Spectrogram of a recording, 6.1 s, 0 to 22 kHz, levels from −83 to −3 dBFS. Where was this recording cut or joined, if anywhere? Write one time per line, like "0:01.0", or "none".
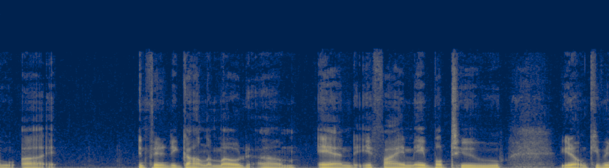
0:03.1

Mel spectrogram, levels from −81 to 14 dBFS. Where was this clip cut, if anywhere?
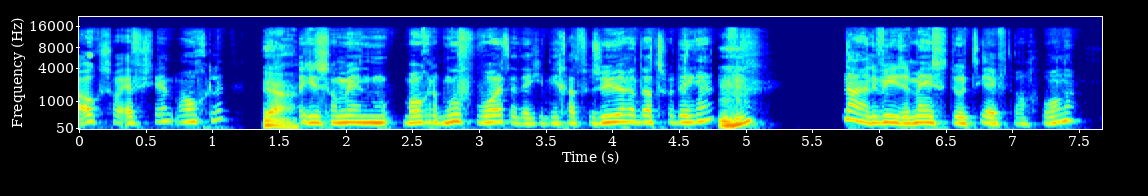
none

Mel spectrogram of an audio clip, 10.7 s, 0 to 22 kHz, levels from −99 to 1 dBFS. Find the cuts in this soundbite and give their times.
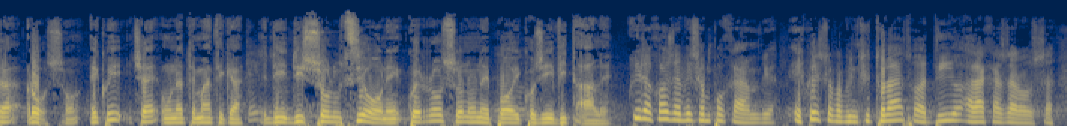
0:07.8

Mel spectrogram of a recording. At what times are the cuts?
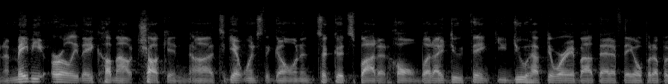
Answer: none

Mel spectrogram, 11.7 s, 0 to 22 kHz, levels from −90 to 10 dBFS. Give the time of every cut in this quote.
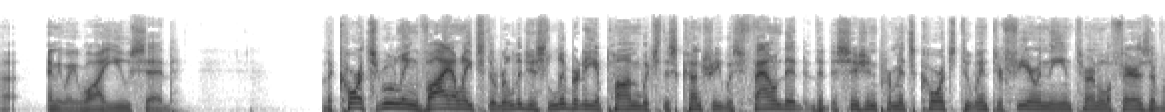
0:03.2

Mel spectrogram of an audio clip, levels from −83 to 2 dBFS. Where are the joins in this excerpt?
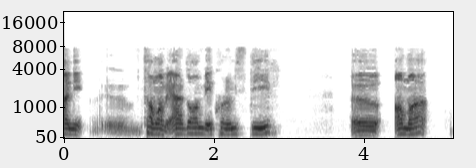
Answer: none

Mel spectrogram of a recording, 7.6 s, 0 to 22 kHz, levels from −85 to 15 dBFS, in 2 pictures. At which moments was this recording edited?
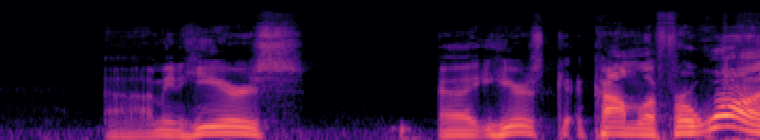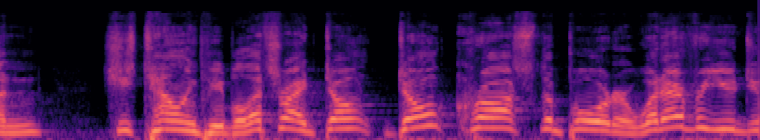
none

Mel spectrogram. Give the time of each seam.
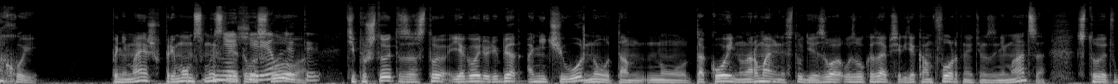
0:05.8
0:07.4

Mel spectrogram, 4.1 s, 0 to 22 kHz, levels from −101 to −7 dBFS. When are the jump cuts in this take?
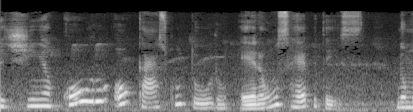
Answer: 0:02.3

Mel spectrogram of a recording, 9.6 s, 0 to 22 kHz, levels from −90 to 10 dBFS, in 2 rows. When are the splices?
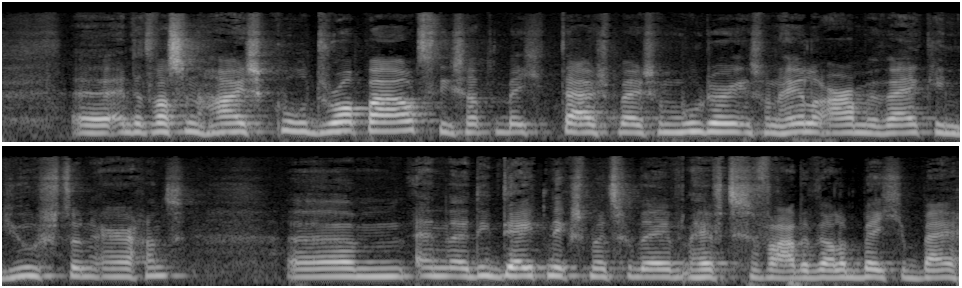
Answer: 0:08.2

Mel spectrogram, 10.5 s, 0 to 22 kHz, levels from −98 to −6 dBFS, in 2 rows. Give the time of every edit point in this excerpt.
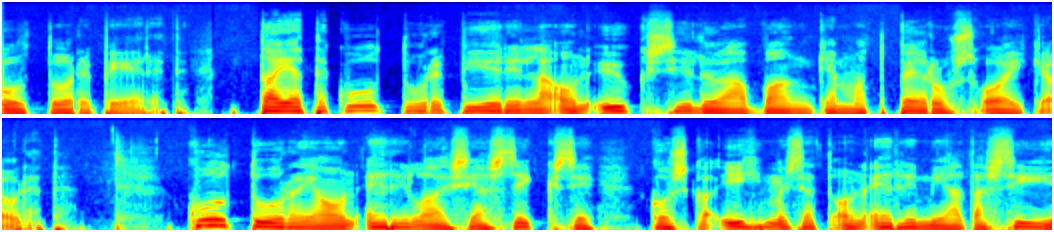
none

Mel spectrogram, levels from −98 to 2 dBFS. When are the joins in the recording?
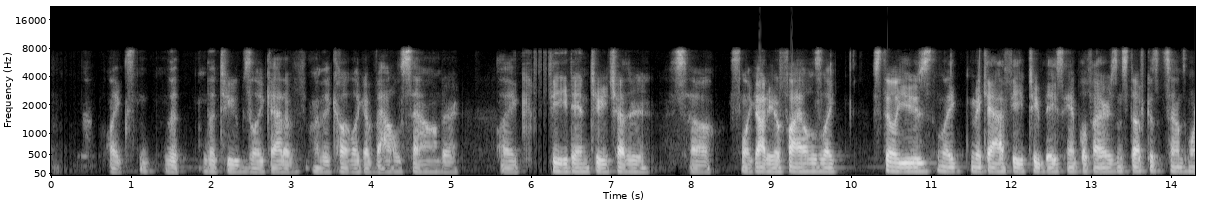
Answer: none

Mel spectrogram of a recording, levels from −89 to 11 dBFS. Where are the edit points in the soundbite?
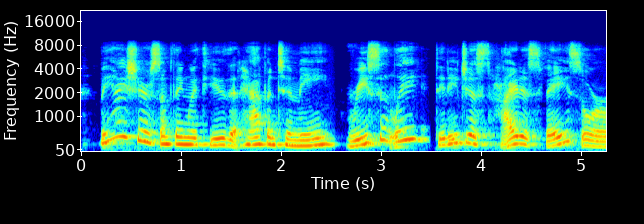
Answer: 0:03.5

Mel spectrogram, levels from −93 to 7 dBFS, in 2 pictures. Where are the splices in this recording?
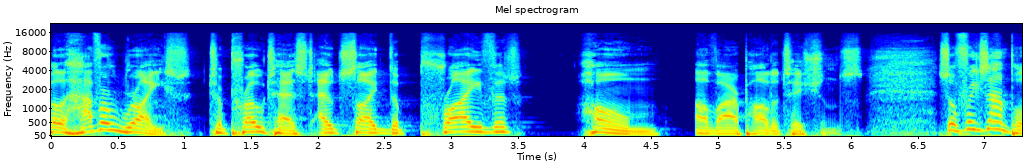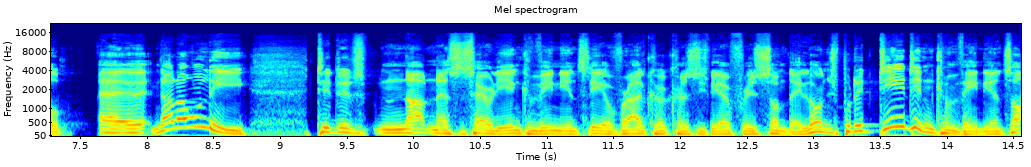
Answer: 0:08.0
0:12.2

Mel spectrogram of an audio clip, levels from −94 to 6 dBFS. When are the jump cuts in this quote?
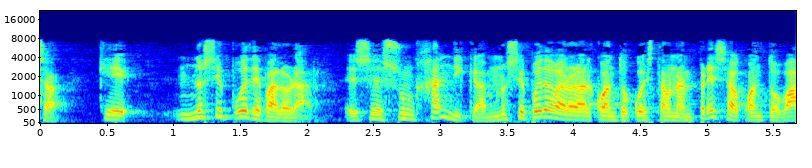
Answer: none

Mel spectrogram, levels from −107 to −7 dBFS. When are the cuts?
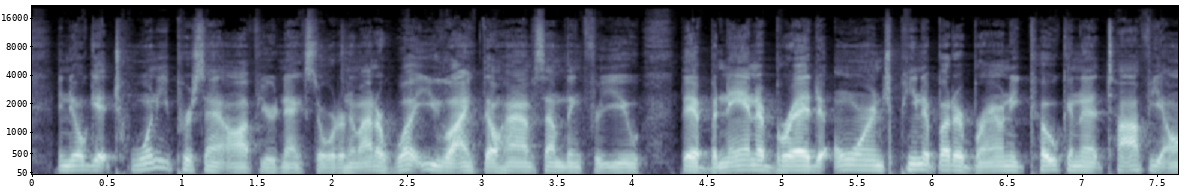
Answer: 0:02.1

